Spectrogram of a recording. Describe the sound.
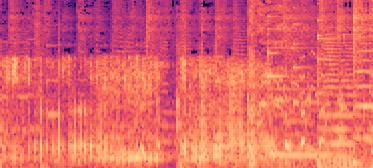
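A second-year high school girl imitates a motorcycle engine with her voice on Park Myung-soo's Radio Show: buzzy, sputtering revs, a brief drop in the middle, then rising whines and throttle-like bursts, loud throughout.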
